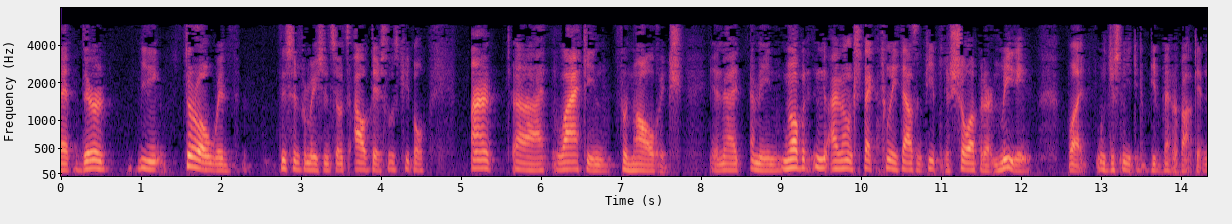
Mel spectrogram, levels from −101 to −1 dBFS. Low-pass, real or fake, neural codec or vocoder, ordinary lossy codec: 7.2 kHz; fake; codec, 16 kHz, 1 kbps, FunCodec, trained on Chinese and English, 50 frames a second; MP3, 24 kbps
